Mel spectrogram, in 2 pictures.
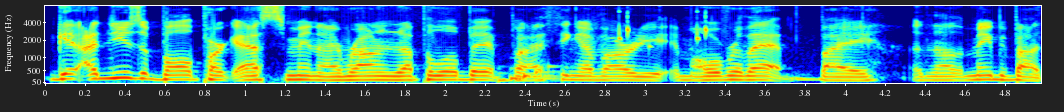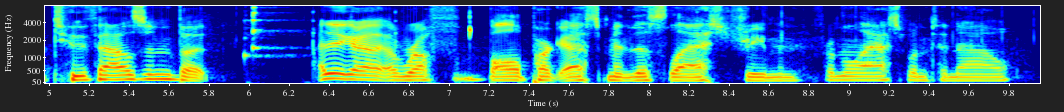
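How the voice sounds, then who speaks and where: A man's voice: medium pitch, fairly even intonation, fast talker, slight background noise. A teenage boy streaming a game, chatting casually and rambling, often trailing off into mumbles. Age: teens. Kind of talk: casual chat while gaming.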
